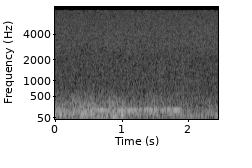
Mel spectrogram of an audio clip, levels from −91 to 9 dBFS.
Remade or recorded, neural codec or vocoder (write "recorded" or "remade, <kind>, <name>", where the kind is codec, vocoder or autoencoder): recorded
